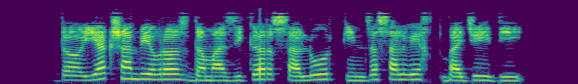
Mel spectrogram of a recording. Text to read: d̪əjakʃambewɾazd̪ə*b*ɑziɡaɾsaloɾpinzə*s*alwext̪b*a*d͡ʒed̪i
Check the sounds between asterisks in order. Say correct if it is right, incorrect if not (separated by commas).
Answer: incorrect, correct, correct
